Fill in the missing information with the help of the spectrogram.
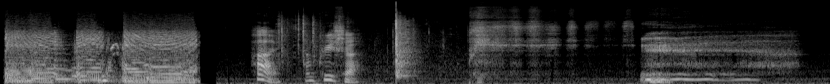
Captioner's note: constrained giggle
